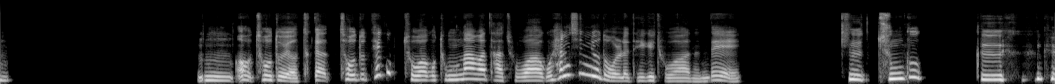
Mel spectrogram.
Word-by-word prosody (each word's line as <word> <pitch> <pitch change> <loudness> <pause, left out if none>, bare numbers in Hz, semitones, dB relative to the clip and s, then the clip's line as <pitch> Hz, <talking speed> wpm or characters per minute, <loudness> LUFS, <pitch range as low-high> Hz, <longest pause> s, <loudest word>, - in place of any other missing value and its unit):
음. 185 -1 -6 1.9
음 185 -2 +1
어 205 -3 +1
저도요. 190 -9 +1
그니까 195 -4 -1
저도 235 -1 -1
태국 440 +6 -2
좋아하고 200 -2 +1
동남아 230 +4 +3
다 190 -5 -2
좋아하고 180 +2 +1
향신료도 420 - +1
원래 165 -1 0
되게 170 +4 -3
좋아하는데 150 +1 -3 1.1
그 230 -4 +3
중국 270 +5 +3 0.5
그 215 -2 +2 0.4
그 265 +1 -1
200 Hz, 245 characters per minute, -14 LUFS, 175-240 Hz, 1.9 s, 동남아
